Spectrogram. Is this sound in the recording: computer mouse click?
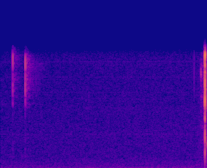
yes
